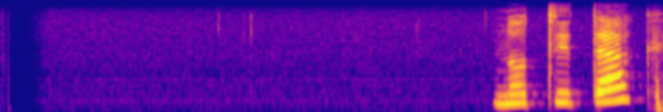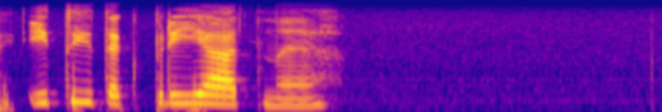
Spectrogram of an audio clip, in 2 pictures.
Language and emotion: Russian, positive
